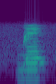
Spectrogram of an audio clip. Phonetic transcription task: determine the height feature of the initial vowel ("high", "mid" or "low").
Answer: mid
